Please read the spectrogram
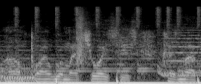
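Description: Hip hop track with a heavy, steady bass line, a regular hi-hat beat and a rapped vocal.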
